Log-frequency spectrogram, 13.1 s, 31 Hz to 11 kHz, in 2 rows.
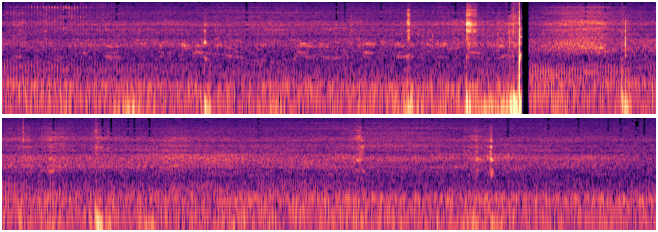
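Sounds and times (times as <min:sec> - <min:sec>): distant vehicle engines hum: 0:00.0 - 0:13.0.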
